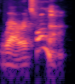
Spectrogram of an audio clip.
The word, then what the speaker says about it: Rarotonga: I'm in the Cook Islands, just like when you cook food, and I'm on an island called Rarotonga, which is actually pronounced Rarotonga.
